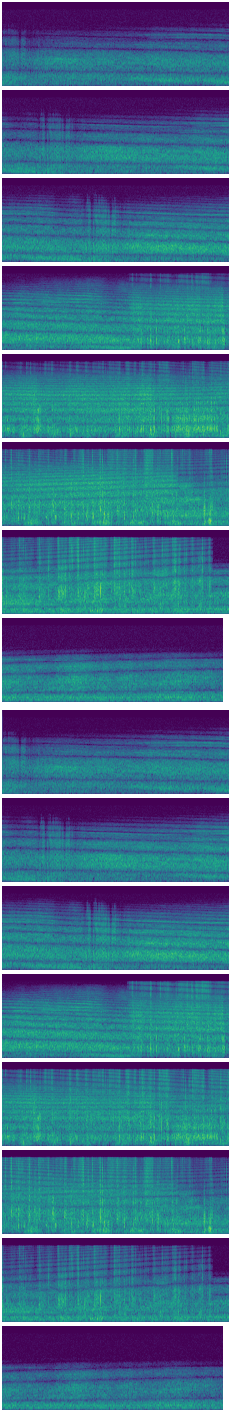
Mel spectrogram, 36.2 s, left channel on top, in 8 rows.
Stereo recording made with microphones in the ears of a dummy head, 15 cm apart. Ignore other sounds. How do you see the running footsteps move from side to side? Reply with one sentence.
You can hear the running footsteps move to the left.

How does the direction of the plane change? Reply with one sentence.
In this clip you hear the plane travel towards the left.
